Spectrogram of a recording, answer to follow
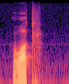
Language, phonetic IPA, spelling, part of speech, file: Polish, [wɔtr̥], łotr, noun, Pl-łotr.ogg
